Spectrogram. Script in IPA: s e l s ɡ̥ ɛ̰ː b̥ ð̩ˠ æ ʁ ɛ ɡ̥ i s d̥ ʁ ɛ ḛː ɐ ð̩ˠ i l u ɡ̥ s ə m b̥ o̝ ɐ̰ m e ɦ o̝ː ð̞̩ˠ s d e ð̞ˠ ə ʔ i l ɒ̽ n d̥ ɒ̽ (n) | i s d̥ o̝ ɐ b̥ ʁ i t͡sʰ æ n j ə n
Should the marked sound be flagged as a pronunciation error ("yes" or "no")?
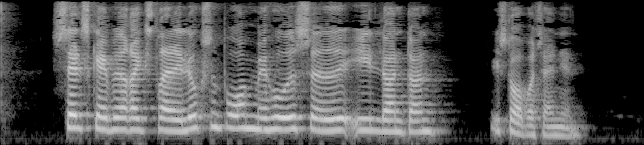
no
